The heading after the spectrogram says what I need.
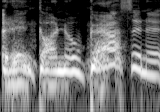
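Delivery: rough, creaky, very slow, drawn-out drawl. Taking a guess at a movie character's voice: guessing a movie guy's voice. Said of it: "I'm gonna take a guess at this voice".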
